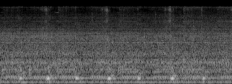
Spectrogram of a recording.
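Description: Arduino-controlled diode laser engraver running a job: a steady fan hiss with a short pitched buzz from the stepper motors repeating about four to five times a second as the head steps along.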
